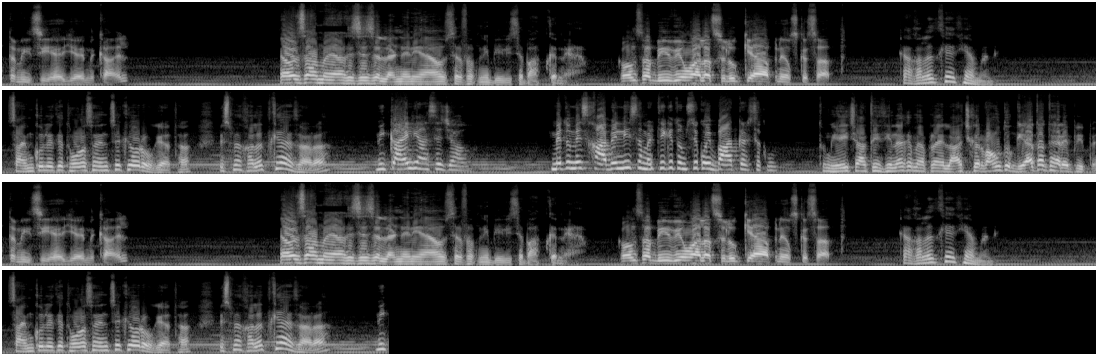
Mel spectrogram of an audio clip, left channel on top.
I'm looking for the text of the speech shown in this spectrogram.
है ये मिकाइल? और साहब, मैं यहाँ किसी से लड़ने नहीं आया हूँ, सिर्फ अपनी बीवी से बात करने आया हूँ। कौन सा बीवियों वाला सलूक किया आपने उसके साथ? क्या गलत क्या किया मैंने? साइम को लेके थोड़ा सा इनसिक्योर हो गया था, इसमें गलत क्या है ज़ारा? मिकाइल यहाँ से जाओ, मैं तुम्हें इस काबिल नहीं समझती कि तुमसे कोई बात कर सकूं। तुम यही चाहती थी ना कि मैं अपना इलाज करवाऊं, तो गया था थेरेपी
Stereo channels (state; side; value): drops out; right; at 14.9 s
